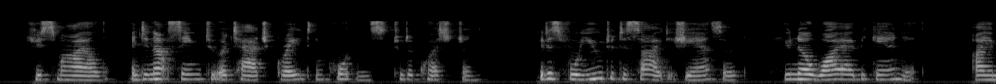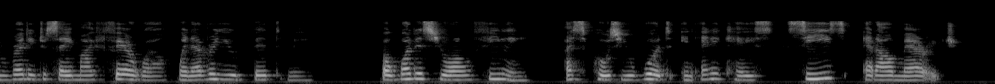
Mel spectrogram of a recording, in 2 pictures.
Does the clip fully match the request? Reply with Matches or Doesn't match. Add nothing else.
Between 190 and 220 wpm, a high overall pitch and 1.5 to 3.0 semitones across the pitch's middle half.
Doesn't match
